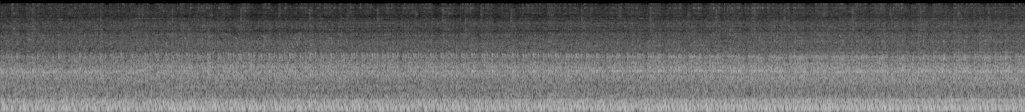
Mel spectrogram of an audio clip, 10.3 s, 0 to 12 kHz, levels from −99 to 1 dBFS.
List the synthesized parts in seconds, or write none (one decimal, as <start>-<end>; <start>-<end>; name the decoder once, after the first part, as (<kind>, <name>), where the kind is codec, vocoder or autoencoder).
8.0-8.5 (vocoder, Vocos)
